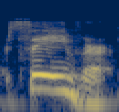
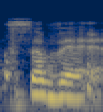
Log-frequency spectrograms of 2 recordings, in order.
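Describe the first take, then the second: First: The word is pronounced the American English way. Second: The word is pronounced the French way. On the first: The speaker calls it right. "so savor" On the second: The speaker calls it wrong. "I thought it was French"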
